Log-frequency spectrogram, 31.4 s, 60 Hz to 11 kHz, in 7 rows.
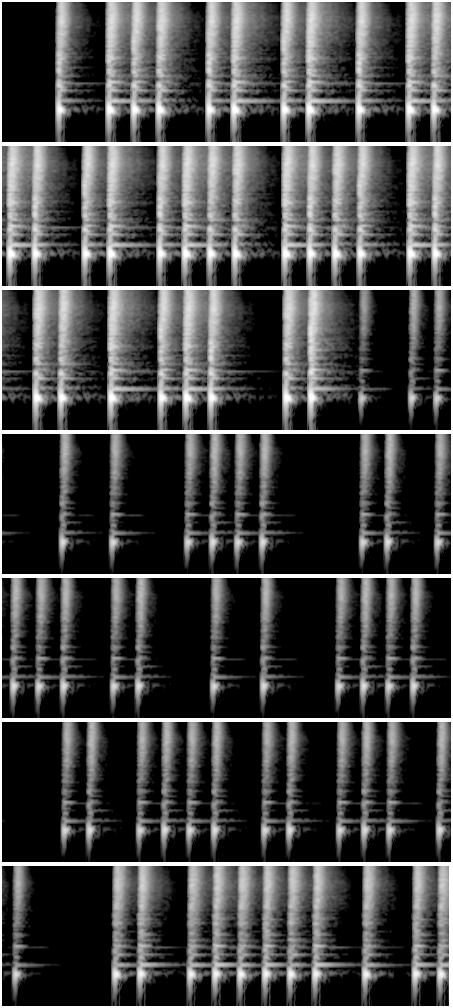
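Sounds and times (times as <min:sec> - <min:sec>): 
snare drum at 120 bpm: 0:00.6 - 0:16.3, 0:17.1 - 0:22.3, 0:23.1 - 0:27.3, 0:28.1 - 0:31.3.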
